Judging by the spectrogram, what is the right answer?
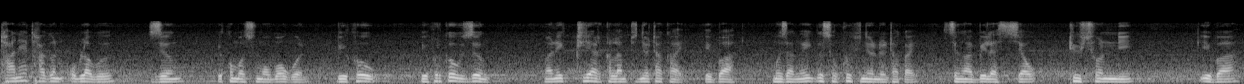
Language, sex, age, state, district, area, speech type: Bodo, male, 18-30, Assam, Chirang, urban, spontaneous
